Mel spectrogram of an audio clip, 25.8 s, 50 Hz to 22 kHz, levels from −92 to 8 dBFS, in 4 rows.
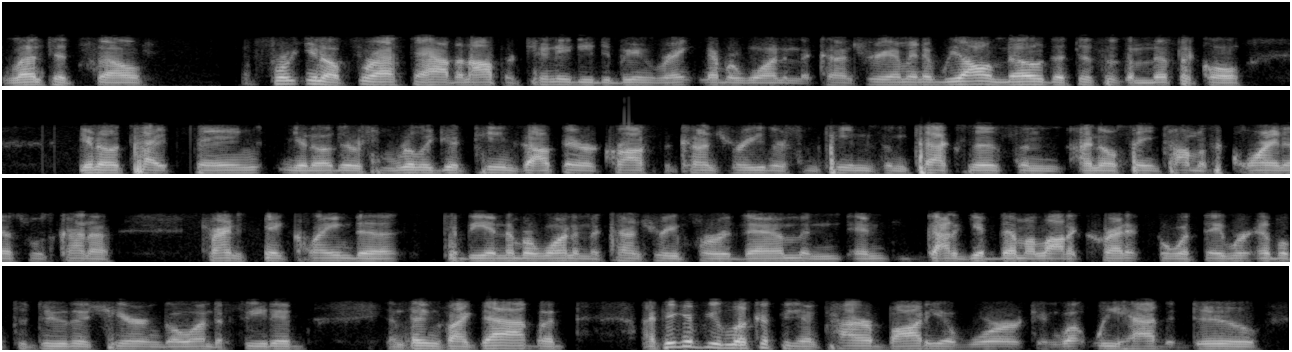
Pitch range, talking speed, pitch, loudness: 115-125 Hz, 275 wpm, 115 Hz, -24 LUFS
